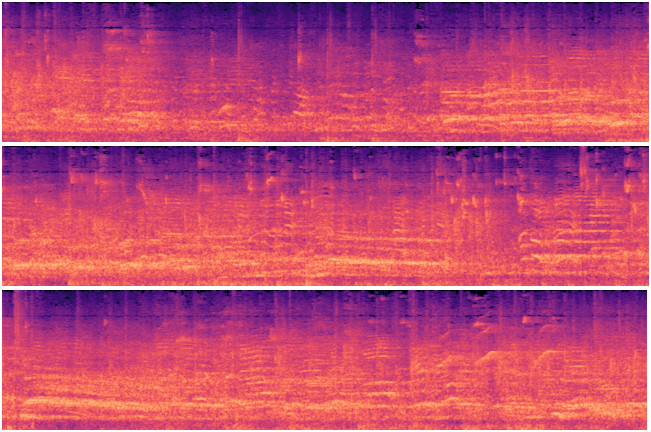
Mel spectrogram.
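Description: A basketball bouncing on a hardwood gym court during live play, mixed with many voices shouting and calling from players and benches, echoing through a large hall.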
